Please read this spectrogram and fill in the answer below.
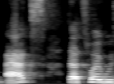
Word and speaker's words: UX: word number four is ux designer ux not X it's ux designer word number five simil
